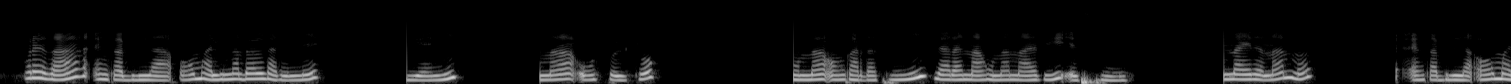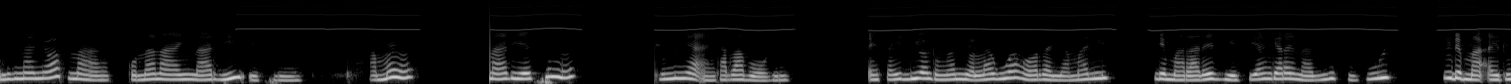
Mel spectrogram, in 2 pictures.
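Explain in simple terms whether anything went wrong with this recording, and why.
Two things went wrong. The first is a clipped start after a pause, eight times: 3.66 s (after "enkabila omali nadolita tene"), 4.98, 7.52, 11.79 (just before "nai tenanu"), 13.52 (before "enkabila omali nayor"), 19.57, 21.27 and 23.38 s. The playback device dozes off in each short gap and takes about 0.4 s to wake, so speech snaps in with its opening sounds missing.

The second is a switching supply whistle, from about 17.5 s to the end. It's a faint high whine around 5 kHz, wandering between roughly 4.9 and 5.5 kHz. A power supply is buzzing at a pitch you can hear, and its tone shifts as its load changes.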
